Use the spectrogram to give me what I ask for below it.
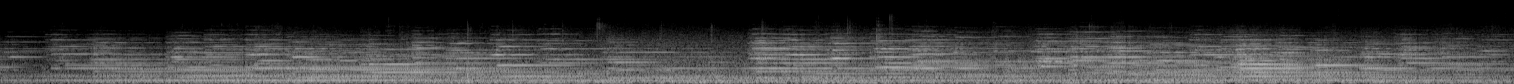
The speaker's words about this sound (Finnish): Vanhan tornikellon täyden tunnin lyönnit ja liikenteen ääntä ei oikeastaan melua, pikemminkin tasaista kohinaa, vanhan Amsterdamin keskustassa.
